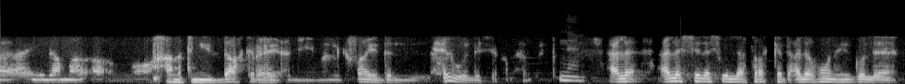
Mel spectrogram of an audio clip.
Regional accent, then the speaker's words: United Arab Emirates

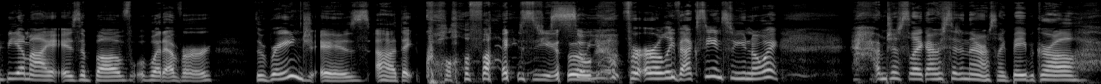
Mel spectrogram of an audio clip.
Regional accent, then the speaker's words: New Jersey, United States; I mean, I am from New Jersey, so it's just the way we do business here.

